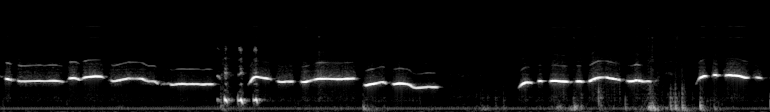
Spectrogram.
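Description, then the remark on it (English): A person whistles a slow, steady rock song melody, with sustained bright notes and brief pauses between phrases, followed by a short clattering burst of handling noise near the end. “I'm whistling, I'm whistling ….”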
